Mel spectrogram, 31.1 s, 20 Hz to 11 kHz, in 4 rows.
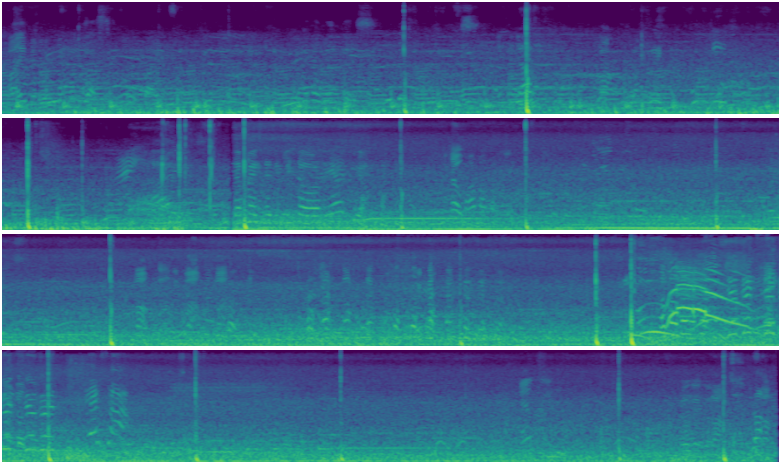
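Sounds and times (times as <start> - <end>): faint players' voices: 0.0 - 31.0
low rumble: 0.7 - 30.0.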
